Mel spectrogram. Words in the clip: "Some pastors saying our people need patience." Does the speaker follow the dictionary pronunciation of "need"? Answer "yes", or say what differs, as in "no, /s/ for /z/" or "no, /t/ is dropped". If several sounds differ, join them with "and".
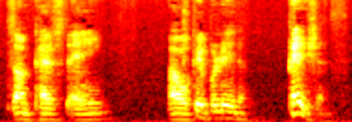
no, /l/ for /n/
